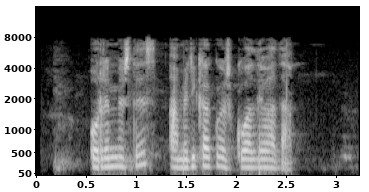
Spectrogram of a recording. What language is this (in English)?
Basque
